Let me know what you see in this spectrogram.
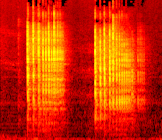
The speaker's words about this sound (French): Je vais lancer deux dés et vous devez additionner le plus vite possible les dés. Je commence.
